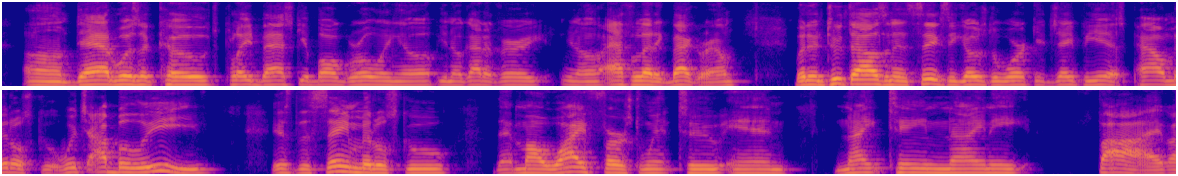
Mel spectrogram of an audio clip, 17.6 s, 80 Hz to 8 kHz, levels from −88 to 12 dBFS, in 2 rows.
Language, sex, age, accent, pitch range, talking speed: English, male, 30-49, American, 130-150 Hz, 155 wpm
